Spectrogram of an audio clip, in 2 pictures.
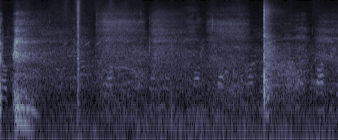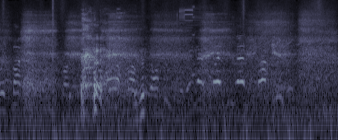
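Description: Faint, distant voices of players calling across a sports field, growing busier in the second half, with three sharp knocks in the first four seconds.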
